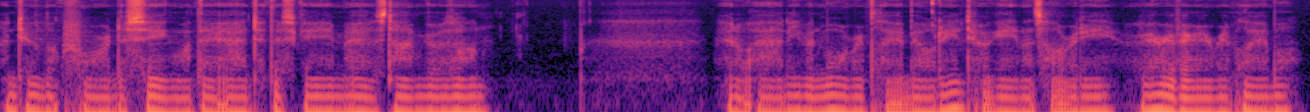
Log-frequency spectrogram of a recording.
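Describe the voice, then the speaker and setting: Very soft, husky low-voiced man, near whispering. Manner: calm, unhurried, understated. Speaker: gaming video host. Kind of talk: soft-spoken ASMR gameplay commentary.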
